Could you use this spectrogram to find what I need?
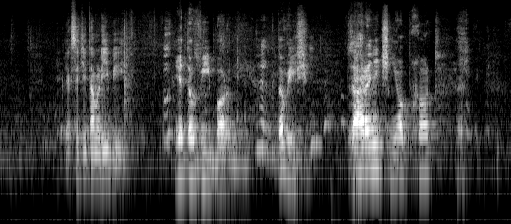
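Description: A group of men and a woman laugh together nearby.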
